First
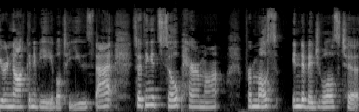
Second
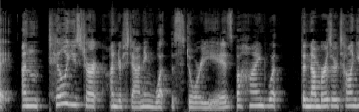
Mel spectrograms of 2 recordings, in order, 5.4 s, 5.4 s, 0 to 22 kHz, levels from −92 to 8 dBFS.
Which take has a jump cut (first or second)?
second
